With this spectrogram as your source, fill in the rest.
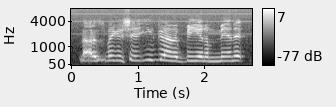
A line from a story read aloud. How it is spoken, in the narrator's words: Leroy cackled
